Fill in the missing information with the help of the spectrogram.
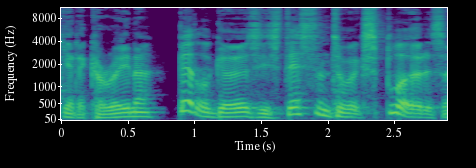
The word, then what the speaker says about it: Betelgeuse: Well, that's the red supergiant Betelgeuse, better known to most people these days as Betelgeuse. Don't say it three times. In ancient times, before centuries of mispronunciation, the name started out as Yptalgalza.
